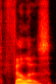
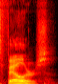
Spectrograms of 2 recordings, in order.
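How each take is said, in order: First: "fellas" ending in a plain ah sound, no r; city pronunciation. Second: "fellers" with an r-colored ending, fell-ers; country pronunciation. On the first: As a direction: say "fellas" the uptown way, like fell-uhs. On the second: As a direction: say "fellers" the small-town way, with the r at the end. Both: Shown as a demonstration. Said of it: "gotta get your lingo right".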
